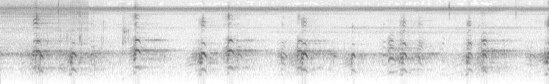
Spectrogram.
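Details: Geese on the wing keep up irregular honking, rough repeated notes, sometimes doubled, coming about every half to one second, a faint continuous high whine in the background.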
